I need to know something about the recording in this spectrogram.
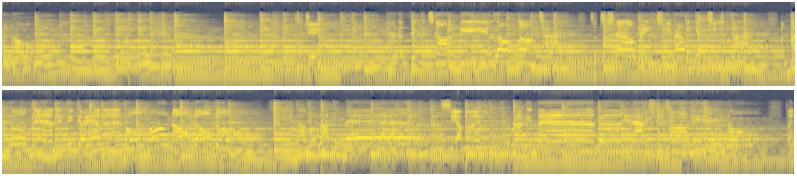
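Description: Acoustic guitar strummed steadily in simple open chords, with a man singing along.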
